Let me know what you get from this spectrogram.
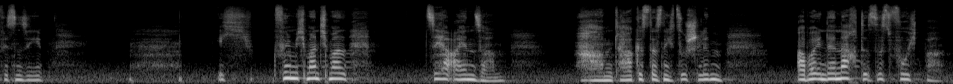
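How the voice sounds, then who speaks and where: A brash, teasing survivor. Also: female voice, fairly high pitch, measured pace, long pauses, husky, far from the mic. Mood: wistful. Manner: teasing, sharp-tongued. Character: brash lonely young woman, last survivor. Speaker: Linda, survivor driving a car. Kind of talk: German film dub.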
